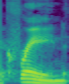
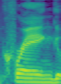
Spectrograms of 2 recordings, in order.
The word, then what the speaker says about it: Crane: His name is Jeremiah Crane. C R A N E. James pronounced it Crang with a G because Teenage Mutant Ninja Turtles.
